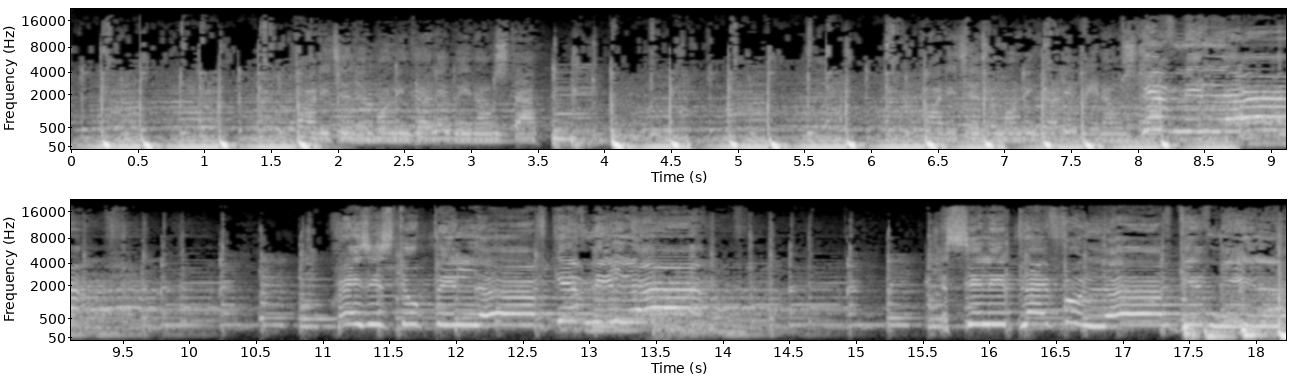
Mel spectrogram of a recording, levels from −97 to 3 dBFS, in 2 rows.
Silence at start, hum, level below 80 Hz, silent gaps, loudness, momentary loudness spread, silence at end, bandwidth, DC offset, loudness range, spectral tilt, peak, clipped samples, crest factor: 0 s; none; -20 dBFS; none; -15 LUFS; 13 LU; 0 s; 19 kHz; under 0.1%; 4 LU; -5 dB/octave; 0 dBFS; under 0.1%; 14 dB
